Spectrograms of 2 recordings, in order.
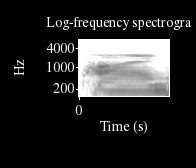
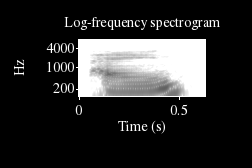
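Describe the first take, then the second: First: The vowel sounds like the one in 'pine'. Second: The vowel sounds like the one in 'pain'. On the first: This is the anglicised pronunciation the band adopted. The speaker calls it wrong. "ignored their like correct pronunciation and was just like, yeah, pine" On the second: This follows the original Dutch pronunciation. The speaker calls it right. "if we're being like true to the, the Dutch language that it's that it's lifted from, we should be saying more like pain"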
